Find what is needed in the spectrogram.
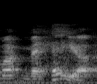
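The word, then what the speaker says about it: Mexia: and he was uh born in a little town called mahaya i think uh it's pronounced m-e-x-i-a uh but is consistently mispronounced by everyone who tries themselves and uh it even has some sort of a model that you know we're a lovely town even if you can't pronounce our name or something like that's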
